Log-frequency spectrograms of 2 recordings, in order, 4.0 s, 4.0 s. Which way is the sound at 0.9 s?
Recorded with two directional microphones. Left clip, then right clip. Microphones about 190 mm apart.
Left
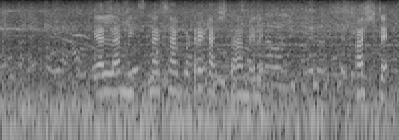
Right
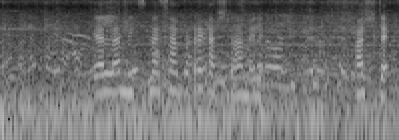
15° right (ahead or behind).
